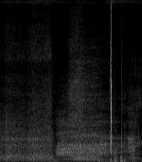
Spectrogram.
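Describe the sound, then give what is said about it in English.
A long, airy breath drawn in, followed by a couple of quick, sharp nasal puffs as it is let out. No one speaks. “Should we, everyone, take a deep breath.”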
